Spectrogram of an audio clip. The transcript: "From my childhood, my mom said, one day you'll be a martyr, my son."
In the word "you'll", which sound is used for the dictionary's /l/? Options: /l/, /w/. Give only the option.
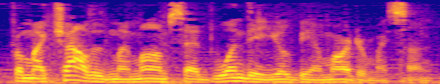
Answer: /l/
